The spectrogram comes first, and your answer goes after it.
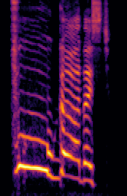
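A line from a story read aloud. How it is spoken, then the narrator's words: Shouting. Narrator (Russian): закричала Джулия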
